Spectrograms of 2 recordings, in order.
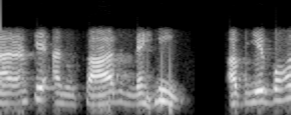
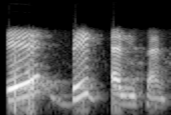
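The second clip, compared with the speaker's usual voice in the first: a big elephant drawn out very slowly and a bit louder; slow clear example; 4 dB louder, much slower than usual. Shown as a demonstration. Teacher dictating an example to students, slow and clear. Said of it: "क्या है?".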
